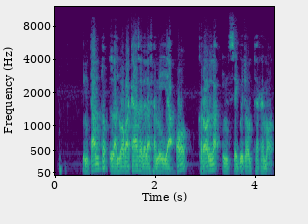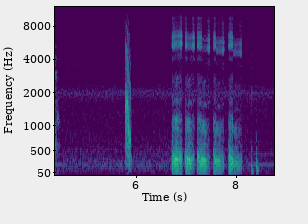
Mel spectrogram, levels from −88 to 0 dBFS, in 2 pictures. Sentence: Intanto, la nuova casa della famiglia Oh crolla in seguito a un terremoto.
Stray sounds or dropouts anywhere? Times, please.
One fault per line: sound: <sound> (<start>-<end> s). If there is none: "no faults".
sound: chirp (5.8-5.9 s)
sound: laugh (6.7-8.1 s)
